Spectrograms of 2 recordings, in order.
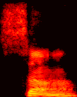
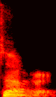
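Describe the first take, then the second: First: The word ends without an r sound. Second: The word ends with an r sound. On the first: "আর উচ্চারণ করে না" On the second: "আর American sir"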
